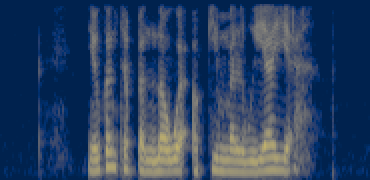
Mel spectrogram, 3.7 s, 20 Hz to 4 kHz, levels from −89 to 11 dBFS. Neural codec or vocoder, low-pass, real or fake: none; 3.6 kHz; real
